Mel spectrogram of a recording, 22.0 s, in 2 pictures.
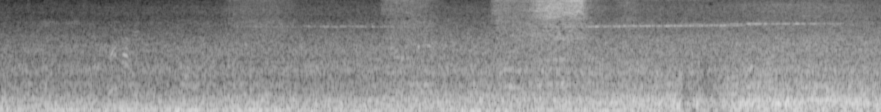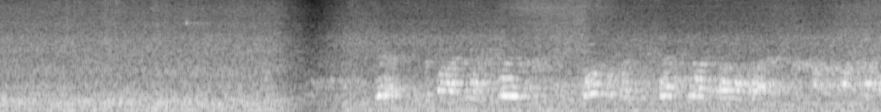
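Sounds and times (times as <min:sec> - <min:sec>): train rumbling: 0:00.0 - 0:22.0
high wheel squeal: 0:03.6 - 0:05.5, 0:06.2 - 0:10.8, 0:13.2 - 0:13.6.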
